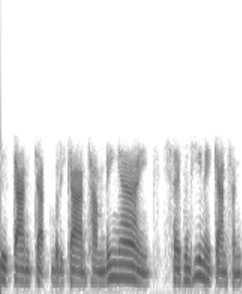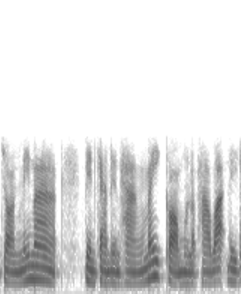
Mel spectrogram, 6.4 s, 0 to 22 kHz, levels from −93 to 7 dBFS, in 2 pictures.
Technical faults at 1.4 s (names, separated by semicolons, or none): AMR narrowband mobile codec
